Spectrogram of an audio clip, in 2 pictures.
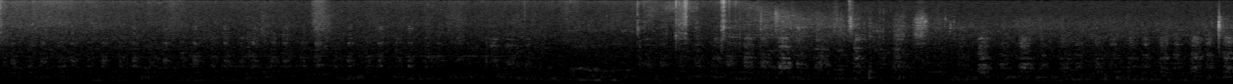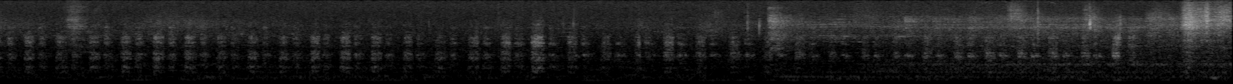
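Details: Panting from Moza, a female boxer: rapid, evenly pulsed breaths run continuously, a dense train of soft huffs that grows slightly louder near the close, with light rustling in the background.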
